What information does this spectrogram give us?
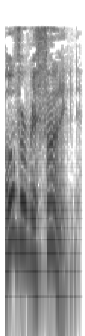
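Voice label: "overrefined", British English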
